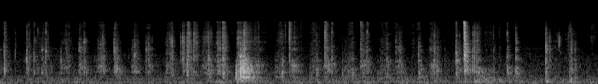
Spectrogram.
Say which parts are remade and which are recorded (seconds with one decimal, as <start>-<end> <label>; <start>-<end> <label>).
0.0-1.8 recorded; 1.8-3.1 remade; 3.1-6.0 recorded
